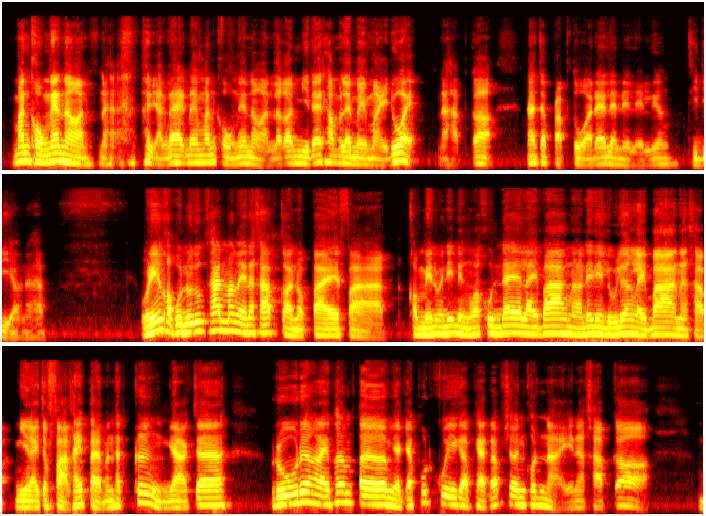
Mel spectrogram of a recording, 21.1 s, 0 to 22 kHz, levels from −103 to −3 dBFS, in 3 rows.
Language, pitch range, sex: Thai, 110-145 Hz, male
